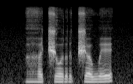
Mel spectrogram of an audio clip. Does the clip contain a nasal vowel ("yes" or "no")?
no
